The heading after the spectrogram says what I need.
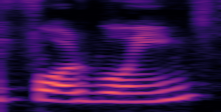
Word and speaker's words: forgoing: Next is, ये बहुत ध्यान दीजिएगा, एक तो मैं आपको अभी बता रही हूँ ये वर्ड FORGOING, फॉरगोइंग, और इसके नेक्स्ट में भी एक वर्ड है जिसको हम प्रोनाउंस करेंगे फॉरगोइंग ही, लेकिन वहां पे जो डिफरेंस जानते हैं क्या होगा? यहाँ पे है FORGOING और वहां पे होगा FOREGOING। ठीक है, ये वर्ब है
